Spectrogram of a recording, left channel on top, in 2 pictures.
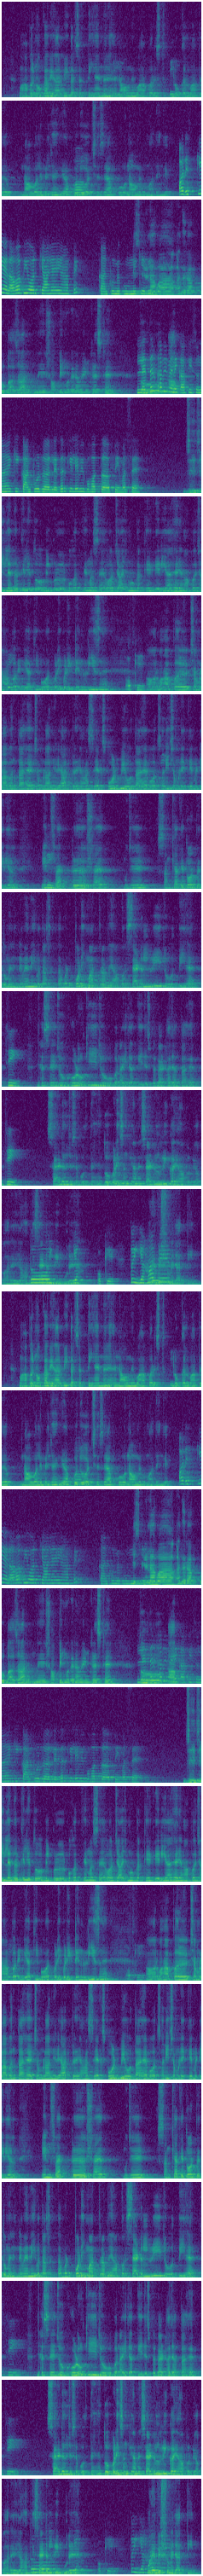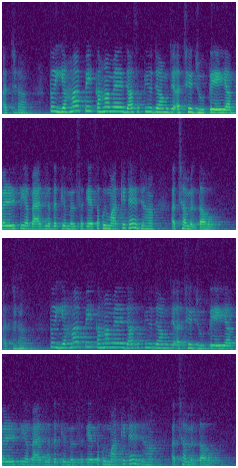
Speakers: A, on the right; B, on the left.
A: वहाँ पर नौका विहार भी कर सकती हैं न-
B: जी
A: नाव में वहाँ पर स्थित
B: जी
A: लोकल वहाँ पे नाव वाले मिल जाएंगे आपको
B: और
A: जो अच्छे से आपको नाव
B: जी
A: में घुमा देंगे
B: और इसके अलावा भी और क्या है यहाँ पे कानपुर में घूमने
A: इसके
B: के लिए
A: अलावा अगर आपको बाजार में शॉपिंग वगैरह में इंटरेस्ट है
B: लेदर
A: तो
B: का भी मैंने
A: आप
B: काफी सुना है कि कानपुर लेदर के लिए भी बहुत फेमस है
A: जी जी लेदर के लिए तो बिल्कुल बहुत फेमस है और जाजमऊ करके एक एरिया है यहाँ पर जहाँ
B: जी
A: पर इंडिया की बहुत बड़ी बड़ी टेनरीज हैं
B: ओके
A: और वहाँ पर चमड़ा बनता है चमड़ा निर्यात यहाँ से एक्सपोर्ट भी होता है बहुत
B: जी
A: सारी चमड़े के मटेरियल इनफैक्ट
B: जी
A: शायद मुझे संख्या के तौर पे तो मैंने मैं नहीं बता सकता बट बड़ी मात्रा में यहाँ पर सैडलरी जो होती है
B: जी
A: जैसे जो घोड़ों की जो वो बनाई जाती है जिस पे बैठा जाता है
B: जी
A: सैडल जिसे बोलते हैं तो बड़ी संख्या में सैडलरी का यहाँ पर व्यापार है यहाँ
B: तो
A: की सैडलरी पूरे
B: यह ओके तो यहाँ
A: पूरे
B: पे
A: विश्व में जाती हैं
B: अच्छा
A: हम्म
B: तो यहाँ पे कहाँ मैं जा सकती हूँ जहाँ मुझे अच्छे जूते या बेल्ट या बैग लेदर के मिल सके ऐसा कोई मार्केट है जहाँ अच्छा मिलता हो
